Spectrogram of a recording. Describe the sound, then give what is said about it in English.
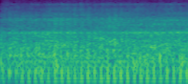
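Chinook helicopter flying in at an air display with a Jeep and trailer slung underneath, its rotors beating out a rapid, steady, loud chopping pulse throughout. “And here comes a Chinook carrying nothing less than a Jeep underneath it.”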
